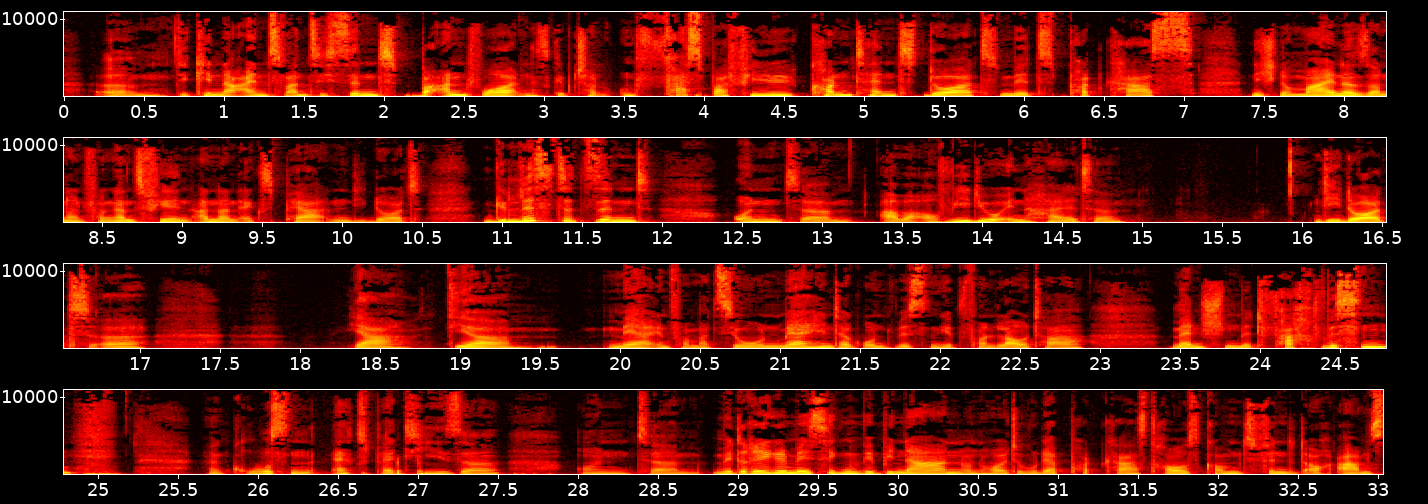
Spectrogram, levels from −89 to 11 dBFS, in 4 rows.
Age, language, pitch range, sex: 50-69, German, 180-220 Hz, female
